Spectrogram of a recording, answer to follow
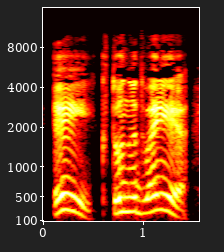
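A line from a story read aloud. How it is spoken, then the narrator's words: Shouting. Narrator (Russian): крикнул капитан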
